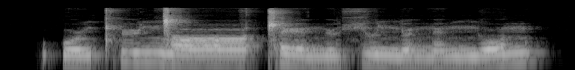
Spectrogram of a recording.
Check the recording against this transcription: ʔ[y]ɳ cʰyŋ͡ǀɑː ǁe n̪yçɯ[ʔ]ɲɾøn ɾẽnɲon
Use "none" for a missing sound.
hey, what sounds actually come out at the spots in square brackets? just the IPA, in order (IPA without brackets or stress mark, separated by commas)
u, none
